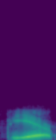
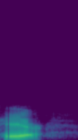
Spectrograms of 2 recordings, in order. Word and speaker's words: Pierre: It's you would think it's pronounced Pierre, but it's as I learned, it's Pear.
